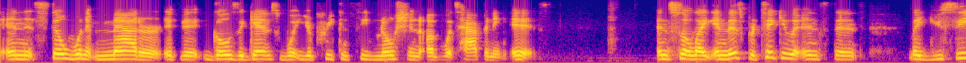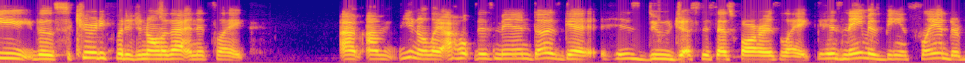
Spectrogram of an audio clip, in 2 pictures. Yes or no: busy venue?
no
